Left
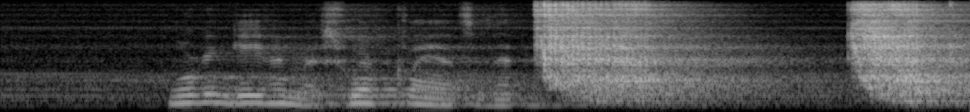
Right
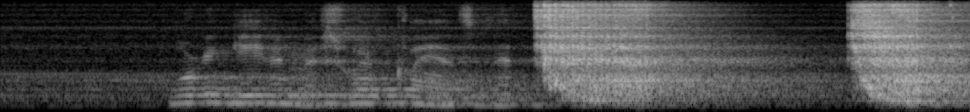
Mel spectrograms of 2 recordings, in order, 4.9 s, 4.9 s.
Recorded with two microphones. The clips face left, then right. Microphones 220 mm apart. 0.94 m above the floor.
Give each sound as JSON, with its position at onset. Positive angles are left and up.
{"t": 0.8, "sound": "a man speaking", "side_deg": 35, "distance_m": 0.5}
{"t": 2.7, "sound": "tape being pulled", "side_deg": -45, "distance_m": 0.8}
